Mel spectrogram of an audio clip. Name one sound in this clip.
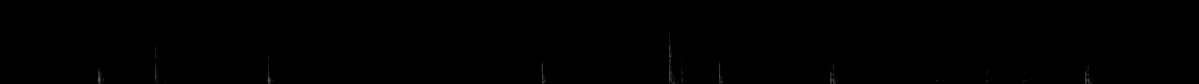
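Wooden blocks knock softly as they are placed.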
